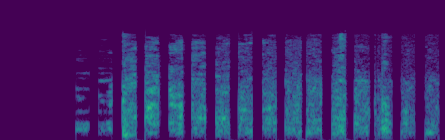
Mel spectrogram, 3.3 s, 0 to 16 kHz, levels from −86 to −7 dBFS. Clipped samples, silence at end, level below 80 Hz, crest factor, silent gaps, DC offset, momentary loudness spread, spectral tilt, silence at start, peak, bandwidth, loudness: under 0.1%; 0.05 s; -74 dBFS; 20 dB; 0.68-0.73 s, 0.86-0.91 s, 1.21-1.26 s, 1.39-1.43 s, 1.91-1.96 s, 3.13-3.18 s; under 0.1%; 15 LU; -3 dB/octave; 0.55 s; -24 dBFS; 7.4 kHz; -43 LUFS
